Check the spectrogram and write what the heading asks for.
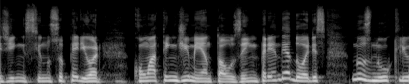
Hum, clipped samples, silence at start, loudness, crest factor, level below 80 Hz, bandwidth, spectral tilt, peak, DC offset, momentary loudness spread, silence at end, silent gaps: none; under 0.1%; 0 s; -18 LUFS; 14 dB; -52 dBFS; 15 kHz; -6 dB/octave; -4 dBFS; under 0.1%; 6 LU; 0 s; none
